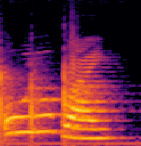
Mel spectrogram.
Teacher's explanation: Aqui nós vamos ter um caso chamado de tritongo, aonde, aqui no final, nós vamos ter o U, o A e o I, todos pertencentes à mesma sílaba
